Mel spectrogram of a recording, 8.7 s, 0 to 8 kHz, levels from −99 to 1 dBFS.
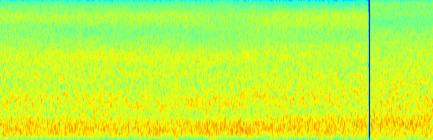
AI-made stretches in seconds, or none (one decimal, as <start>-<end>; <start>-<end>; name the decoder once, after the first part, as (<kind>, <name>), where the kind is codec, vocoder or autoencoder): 2.0-2.8 (autoencoder, DAC-VAE); 3.7-5.4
